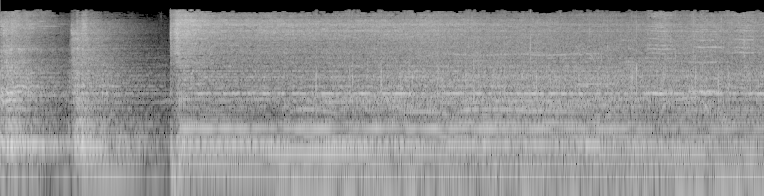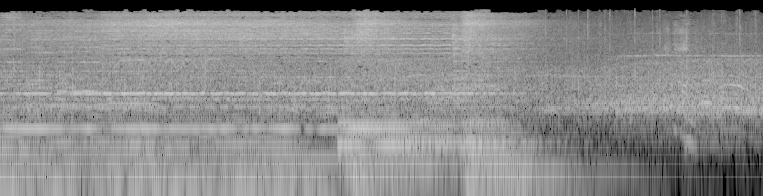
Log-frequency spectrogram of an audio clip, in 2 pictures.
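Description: Live rock band playing the closing instrumental bars of a song, with long held chords, ending about thirteen seconds in; the audience applauds as it ends.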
